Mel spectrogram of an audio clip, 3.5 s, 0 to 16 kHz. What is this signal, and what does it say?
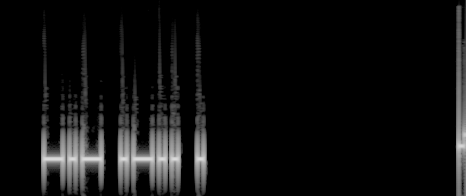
Morse code, heard as a keyed tone, about 25 wpm, 700 Hz. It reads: KLE
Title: USA Call Sign Postfixes - 3 Letters 25wpm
